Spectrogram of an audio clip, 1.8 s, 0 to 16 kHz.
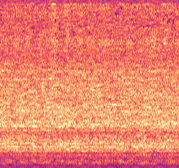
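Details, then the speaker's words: Freshly rebuilt turbo AWD Honda CRX engine cranked: a steady, even whir with no knocks or clunks, showing over 20 psi oil pressure on crank alone. Healthy crank. "So just on crank, we're doing over 20 pounds of pressure, of oil pressure. So she's really circulating over there. We should be good right there, and you can tell that there's no like clunking or anything from the engine."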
